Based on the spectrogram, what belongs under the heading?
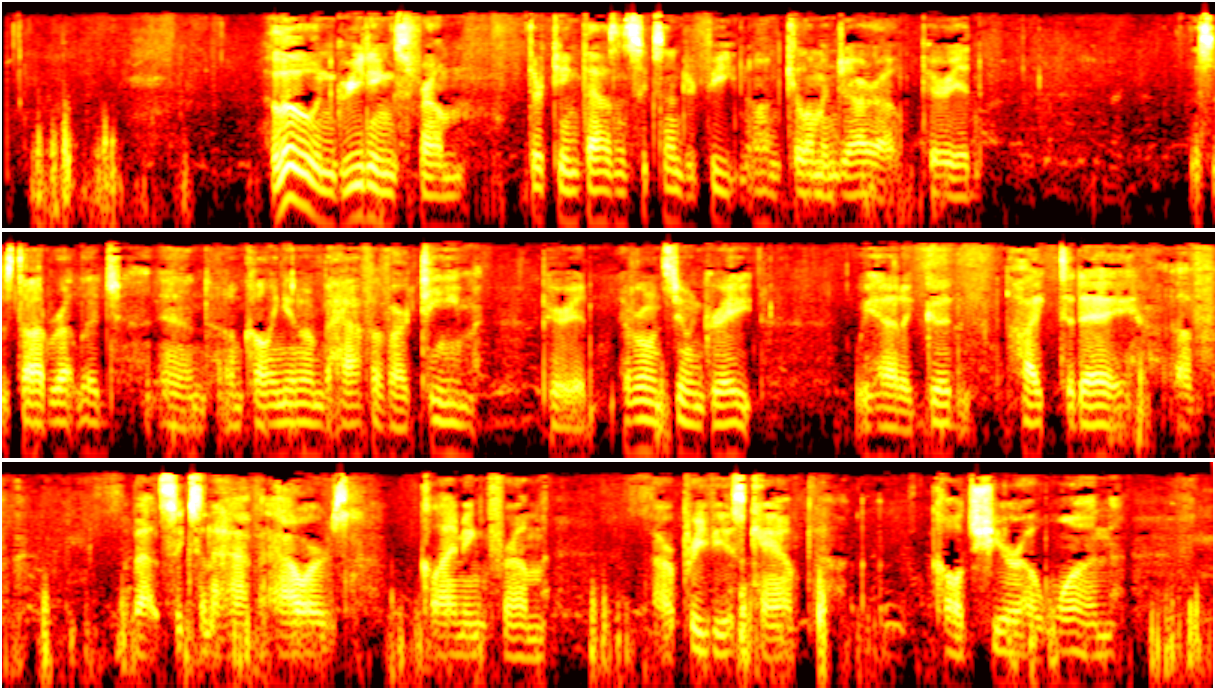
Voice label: Audio Message; team moving up to barranca camp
